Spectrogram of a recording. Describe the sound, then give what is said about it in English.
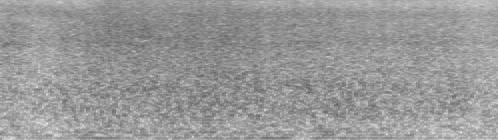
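A loud, deafening twin-propeller turboprop plane engine, just started by the pilot at Westchester County Airport before a flight to Boston, roars steadily with a deep droning hum beneath broad, rushing noise, holding constant throughout with no talking. “One of the planes, destined for Boston, is a turboprop with two propellers. The pilot climbs aboard, starts the engine, and sends a deafening noise through the air.”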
